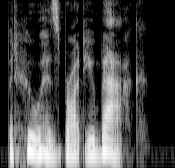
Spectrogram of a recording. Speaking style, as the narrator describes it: as if suddenly recollecting himself, at last he exclaimed

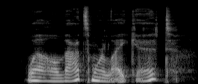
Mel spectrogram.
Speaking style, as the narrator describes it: Remus sighed

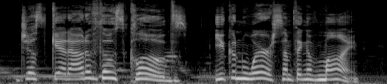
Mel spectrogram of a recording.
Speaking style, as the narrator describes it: Hannah yelled from the hallway leading to her bedroom

